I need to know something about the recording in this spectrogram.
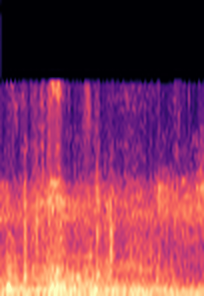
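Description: Steady background noise of a large gym hall, with no distinct knocks or creaks from the bar.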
